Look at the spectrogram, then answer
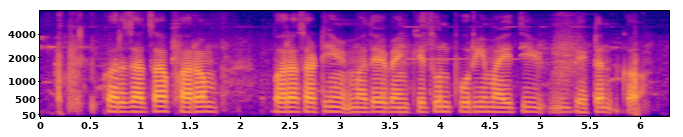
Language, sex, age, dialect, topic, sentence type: Marathi, male, 18-24, Varhadi, banking, question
